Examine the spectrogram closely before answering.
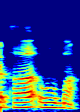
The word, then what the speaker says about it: ओम: लगा सकते हैं और उच्चारण जो है ओ ओंकार होता है लेकिन इसको हम अ उ म अ बोलेंगे तो पेट अंदर की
